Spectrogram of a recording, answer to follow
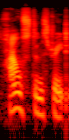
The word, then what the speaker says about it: Houston: Houston Street.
